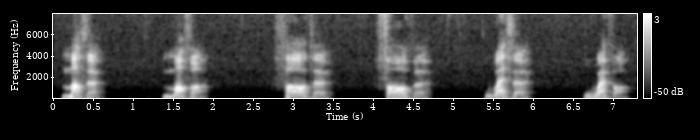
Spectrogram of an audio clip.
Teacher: the voice sound turns into V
